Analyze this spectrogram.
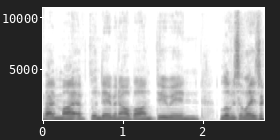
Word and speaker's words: Albarn: Albarn.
